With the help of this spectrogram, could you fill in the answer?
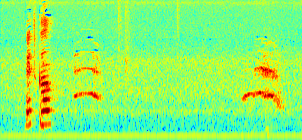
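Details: Young kitten siblings, frightened on a newly climbed indoor cat tower they cannot yet climb down from, give two drawn-out, slightly wavering meows a few seconds apart, after a short burst of a woman's speech and under a steady low hum.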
